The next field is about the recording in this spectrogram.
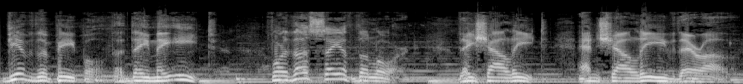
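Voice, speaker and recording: A man's voice: fairly high pitch, animated, slow, pitched above the performer's own voice. A man voicing a stern old prophet. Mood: solemn. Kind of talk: dramatized scripture reading. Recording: music bed behind voice. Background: music.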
